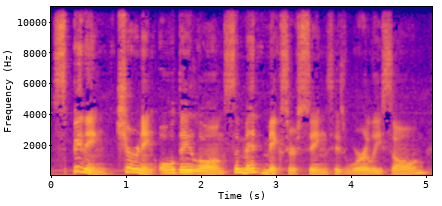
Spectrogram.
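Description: Middle-aged male storyteller for children's picture book: slightly high voice, very lively sing-song delivery, drawn-out words. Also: a little hiss or hum. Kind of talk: expressive read-aloud of a rhyming children's bedtime story. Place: small room at home.

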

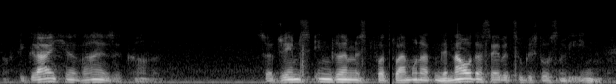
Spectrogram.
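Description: Very deep, formal, cautious appraiser. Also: male voice, expressive, husky. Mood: grave, measured. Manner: measured, formal. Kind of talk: radio crime drama acting. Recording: noisy, tinny old radio play.

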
